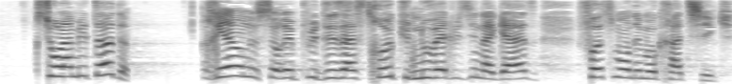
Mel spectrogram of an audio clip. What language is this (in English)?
French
